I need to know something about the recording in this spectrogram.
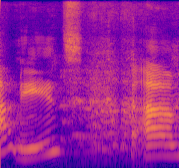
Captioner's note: laughter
